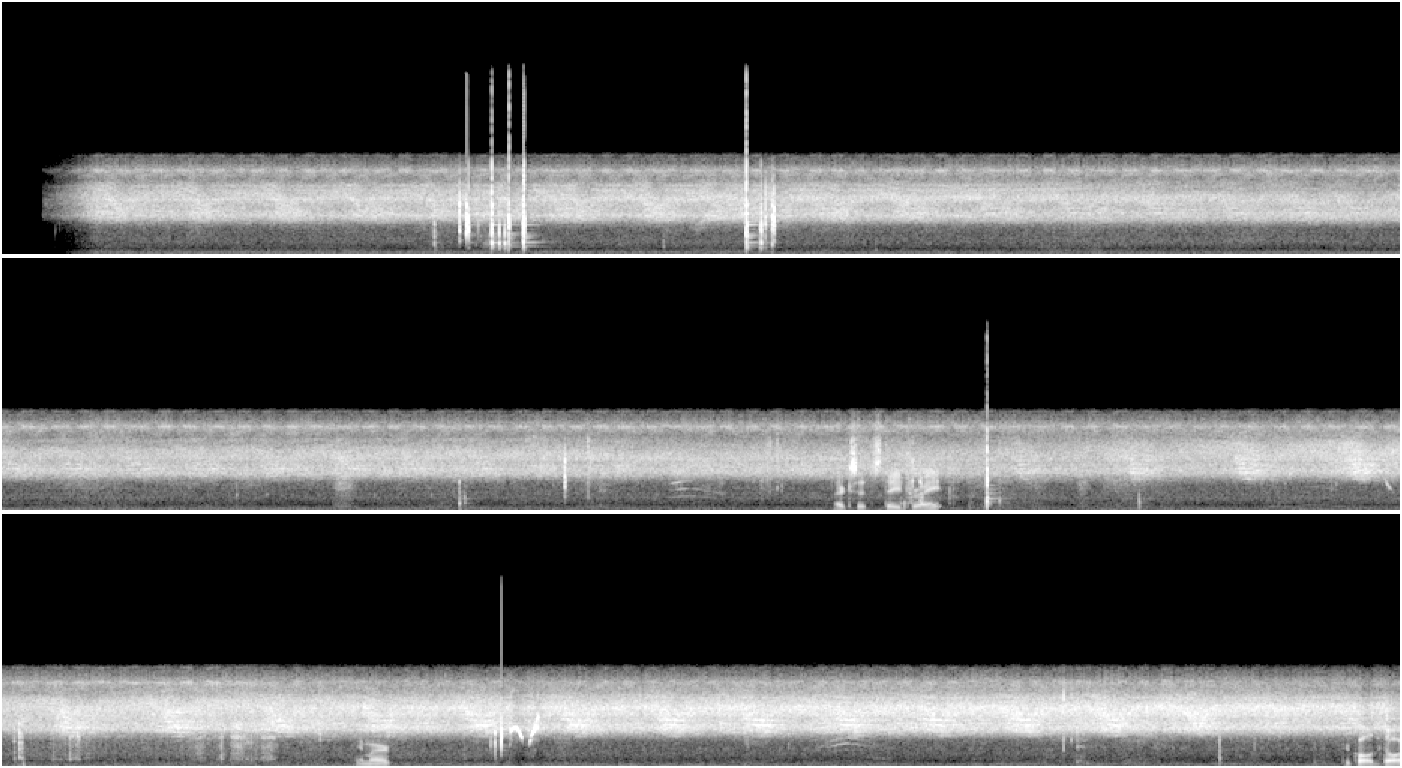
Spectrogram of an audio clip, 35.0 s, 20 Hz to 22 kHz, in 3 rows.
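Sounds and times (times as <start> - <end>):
insects chirring: 0.4 - 34.9
sharp clicks: 27.3 - 27.8.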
